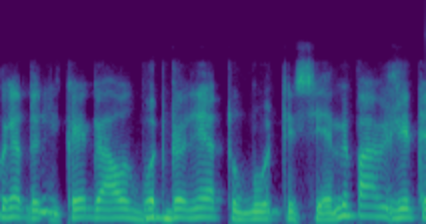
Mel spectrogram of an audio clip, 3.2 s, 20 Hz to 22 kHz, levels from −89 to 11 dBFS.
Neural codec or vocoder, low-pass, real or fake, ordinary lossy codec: codec, 16 kHz, 1 kbps, FreqCodec, larger model; 7.2 kHz; fake; Opus, 32 kbps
